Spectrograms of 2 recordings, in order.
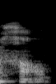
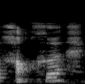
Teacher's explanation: But on the other hand, for 好 or in 喝, 好喝, your tongue doesn't quite touch the roof of your mouth. That H sound is a fricative, and fricatives are more narrow than an approximant, but not as narrow as the velar sounds in G and K.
